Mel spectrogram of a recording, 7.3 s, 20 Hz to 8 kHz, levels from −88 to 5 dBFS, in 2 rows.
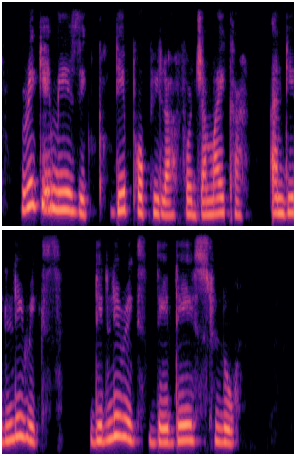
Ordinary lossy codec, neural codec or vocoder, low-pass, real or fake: none; codec, 16 kHz, 4.8 kbps, FACodec; 7.2 kHz; fake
